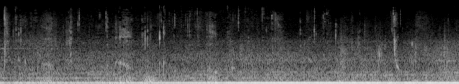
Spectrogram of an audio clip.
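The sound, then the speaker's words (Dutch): Crunchy biting followed by steady chewing of a chocolate chip cookie, with crumbly crackles over a low, constant background hum and no talking. “Een beetje zo'n chocolate chip.”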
